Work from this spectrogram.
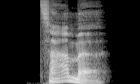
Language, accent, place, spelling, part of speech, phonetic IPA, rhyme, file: German, Germany, Berlin, zahme, adjective, [ˈt͡saːmə], -aːmə, De-zahme.ogg
- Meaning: inflection of zahm: 1. strong/mixed nominative/accusative feminine singular 2. strong nominative/accusative plural 3. weak nominative all-gender singular 4. weak accusative feminine/neuter singular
